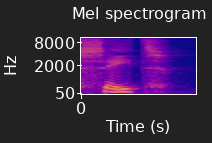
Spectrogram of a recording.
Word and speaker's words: Seth: the Yiddish Seth means it's pronounced Sate as in satiating or satisfying but the Egyptian god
